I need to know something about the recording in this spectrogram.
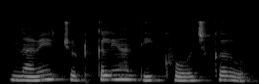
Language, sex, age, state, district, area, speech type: Punjabi, female, 30-45, Punjab, Tarn Taran, rural, read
